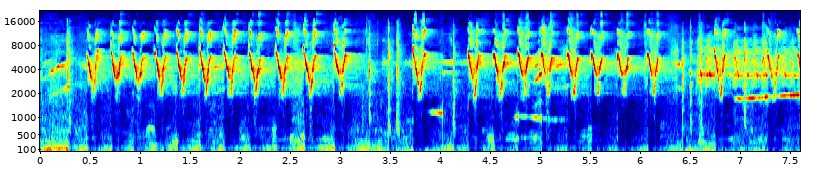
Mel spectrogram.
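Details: Male white-rumped shama singing a fast series of sharp, repeated downslurred notes high in pitch, with a few lower whistled slurs in between.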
